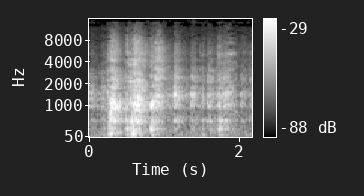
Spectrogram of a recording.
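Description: A black Labrador panting faintly: quick, soft breaths a few times a second.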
